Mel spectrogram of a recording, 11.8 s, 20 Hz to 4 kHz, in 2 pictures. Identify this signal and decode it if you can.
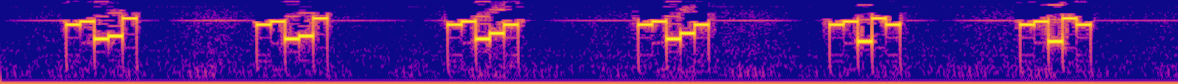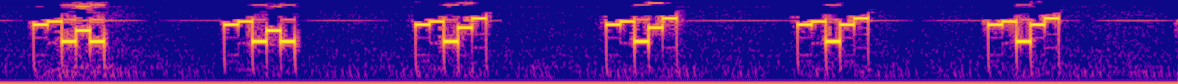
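Five-tone selective call (ZVEI), heard as quick runs of five tones, tones of about 70 ms. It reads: 89340 89340 89358 89358 89208 89208 89262 89262 89270 89280 89280
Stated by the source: ZVEI five-tone selective call received on an SDR by the Feuerwehr Orlamünde fire brigade.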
